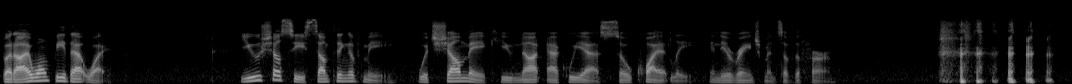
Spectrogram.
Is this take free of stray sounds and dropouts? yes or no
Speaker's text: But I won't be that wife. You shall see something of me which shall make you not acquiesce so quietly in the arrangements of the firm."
no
